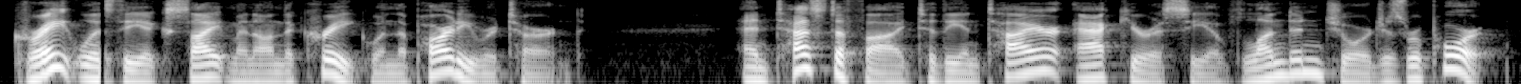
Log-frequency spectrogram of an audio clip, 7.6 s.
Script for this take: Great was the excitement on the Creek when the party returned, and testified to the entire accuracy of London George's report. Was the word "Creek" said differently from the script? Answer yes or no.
no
